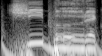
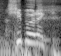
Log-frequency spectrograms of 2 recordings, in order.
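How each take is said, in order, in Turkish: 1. Kelimelerde yumuşak G sesi telaffuz edilir. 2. Kelimelerde yumuşak G sesi telaffuz edilmez. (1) "En yanlış şey çiğ börek olur. Bu katmerli bir yanlış" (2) "Doğrusu çiğ börek"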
